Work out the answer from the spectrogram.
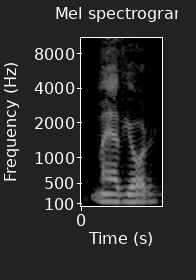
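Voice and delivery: low, soft drive-thru voice, muffled; mock drive-thru worker, low and soft; drive-thru greeting. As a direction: do the drive-thru speaker box. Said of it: "they go".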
